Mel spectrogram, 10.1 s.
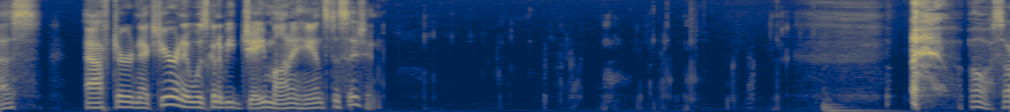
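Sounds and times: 
speech: 0:00.0 - 0:03.9, 0:09.7 - 0:10.0
person drinking water: 0:03.9 - 0:09.2.

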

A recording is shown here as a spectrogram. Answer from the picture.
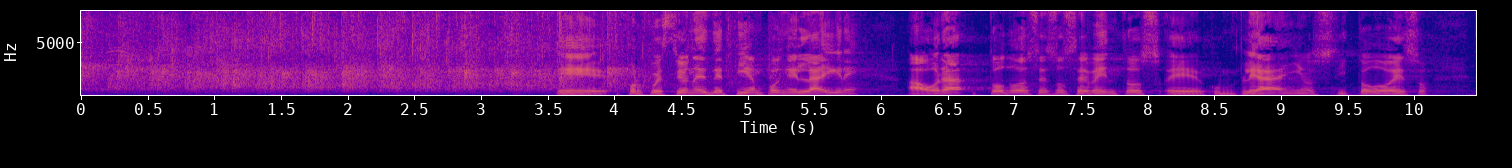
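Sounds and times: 
crowd applause: 0:00.0 - 0:04.5
speech: 0:03.6 - 0:10.2.

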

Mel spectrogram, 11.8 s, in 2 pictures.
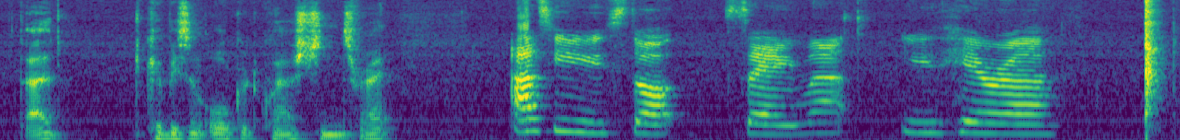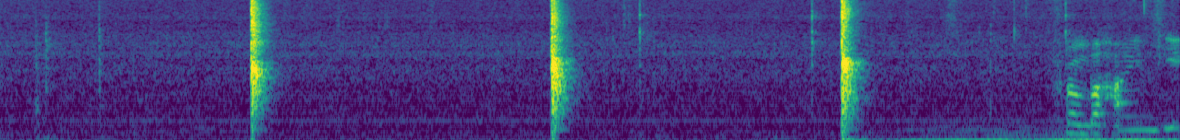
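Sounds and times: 
speech: 0:00.1 - 0:05.4, 0:11.2 - 0:11.7
slow hand claps: 0:07.2 - 0:07.4.

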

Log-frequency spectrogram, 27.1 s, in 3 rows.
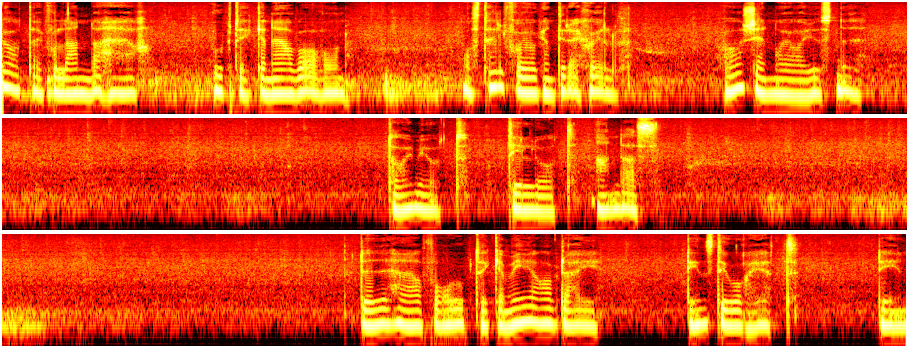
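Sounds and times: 
speech: 0:00.0 - 0:06.4, 0:07.2 - 0:08.8, 0:13.0 - 0:15.7, 0:21.7 - 0:24.2, 0:25.0 - 0:26.1, 0:26.9 - 0:27.1
thunder rumbling: 0:00.0 - 0:09.9, 0:14.9 - 0:20.0
rain pattering: 0:00.0 - 0:27.1.

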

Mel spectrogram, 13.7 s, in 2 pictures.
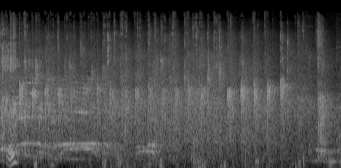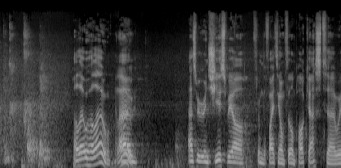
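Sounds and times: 
audience applause: 0:00.0 - 0:07.6
speech: 0:00.2 - 0:00.8, 0:08.4 - 0:09.6, 0:10.6 - 0:13.6.

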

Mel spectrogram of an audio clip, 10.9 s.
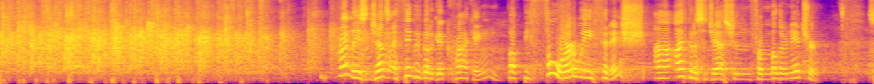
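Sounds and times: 
round of applause: 0:00.0 - 0:04.8
speech: 0:04.4 - 0:10.9.

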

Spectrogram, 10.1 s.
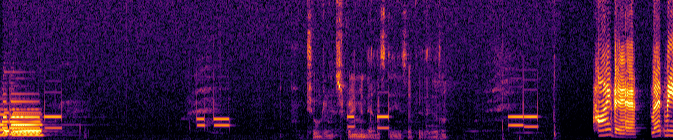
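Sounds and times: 
speech: 0:04.6 - 0:06.8, 0:09.2 - 0:10.0
telephone dialing tones: 0:07.6 - 0:08.1.

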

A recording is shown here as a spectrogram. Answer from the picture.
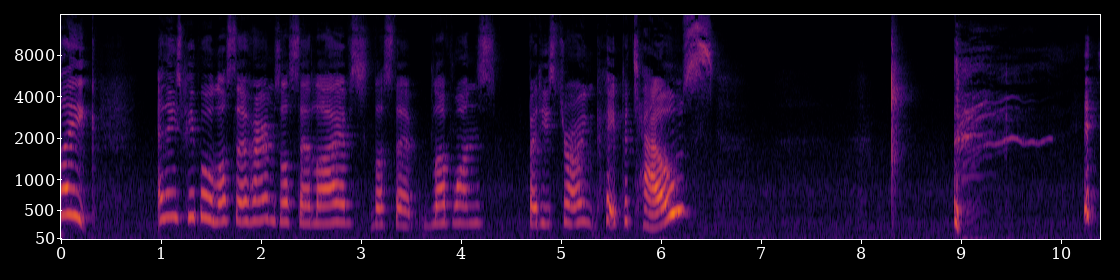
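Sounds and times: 
speech: 0:01.2 - 0:06.6
hand slapping face in a face-palm: 0:08.3 - 0:08.6.

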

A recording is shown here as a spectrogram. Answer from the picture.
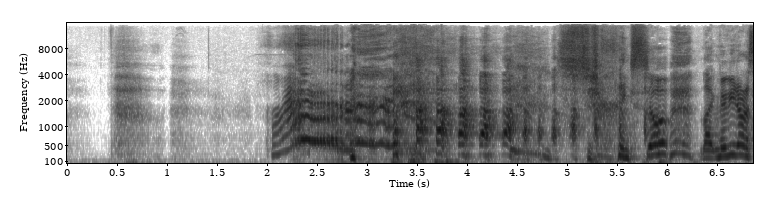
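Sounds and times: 
intake of breath: 0:00.0 - 0:01.9
person imitating a goat with a wavering cry: 0:02.0 - 0:03.3
laughter: 0:02.8 - 0:06.2
speech: 0:02.8 - 0:06.8.

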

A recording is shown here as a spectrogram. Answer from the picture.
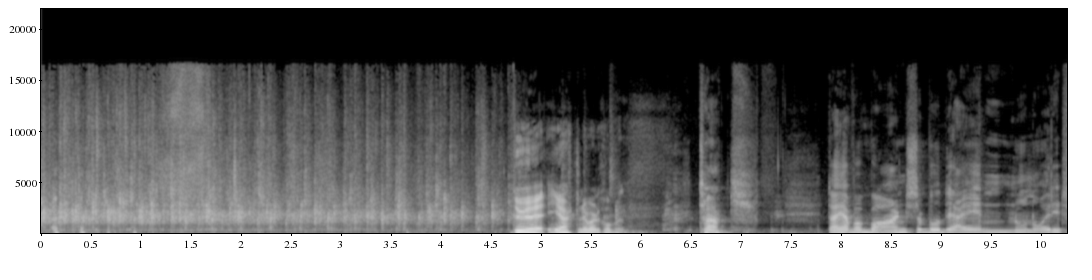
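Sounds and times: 
laughter: 0:00.0 - 0:01.6
audience applause: 0:00.0 - 0:05.6
speech: 0:00.1 - 0:01.0, 0:04.7 - 0:06.0, 0:06.6 - 0:07.2, 0:07.9 - 0:10.2.

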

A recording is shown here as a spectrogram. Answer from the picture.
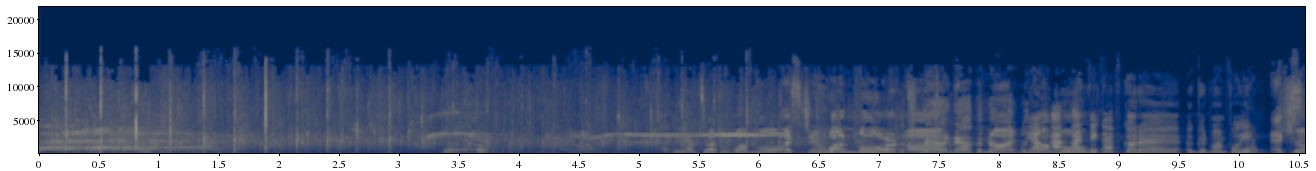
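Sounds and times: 
round of applause: 0:00.0 - 0:08.1
speech: 0:05.5 - 0:10.5.

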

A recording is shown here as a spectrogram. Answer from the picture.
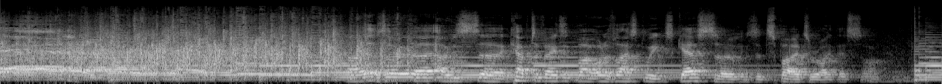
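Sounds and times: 
crowd voices: 0:00.0 - 0:04.5
audience applause welcoming a comedic songwriter at a live comedy show: 0:00.0 - 0:04.7
speech: 0:04.6 - 0:09.3.

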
